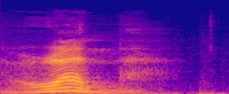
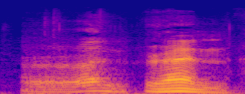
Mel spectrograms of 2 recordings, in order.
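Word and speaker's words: 人: words like for example the word people in Mandarin is Ren Renne but right more like an L as opposed to an R so when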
